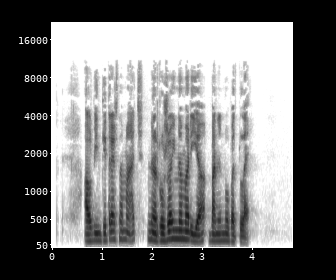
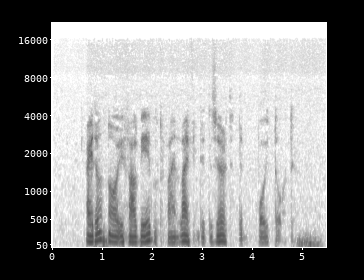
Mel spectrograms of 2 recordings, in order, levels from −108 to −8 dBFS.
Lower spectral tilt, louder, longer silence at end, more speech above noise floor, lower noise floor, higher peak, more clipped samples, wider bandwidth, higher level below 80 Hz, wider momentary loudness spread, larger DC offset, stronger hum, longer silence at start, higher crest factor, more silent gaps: about the same, -7 dB/octave vs -7.5 dB/octave; first, -24 LUFS vs -46 LUFS; first, 0.85 s vs 0.1 s; first, 61 dB vs 34 dB; first, -84 dBFS vs -79 dBFS; first, -6 dBFS vs -28 dBFS; neither; second, 10 kHz vs 16.5 kHz; second, -72 dBFS vs -66 dBFS; second, 9 LU vs 17 LU; neither; neither; about the same, 0.65 s vs 0.7 s; about the same, 18 dB vs 18 dB; neither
